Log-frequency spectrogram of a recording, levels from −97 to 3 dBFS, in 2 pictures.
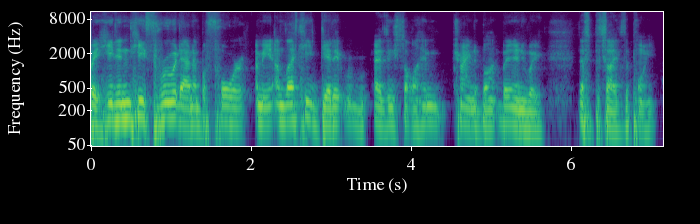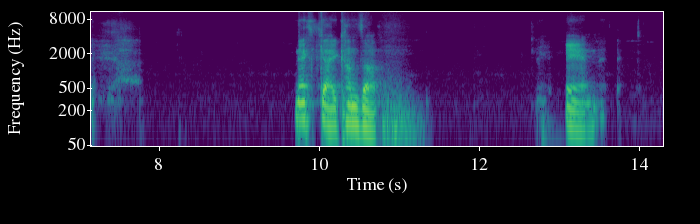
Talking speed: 140 wpm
